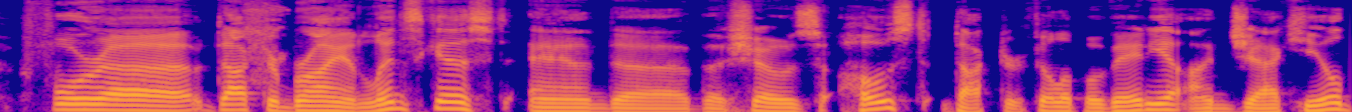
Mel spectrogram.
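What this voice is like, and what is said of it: Polished radio announcer voice. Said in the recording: “He has a great radio voice, man.”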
